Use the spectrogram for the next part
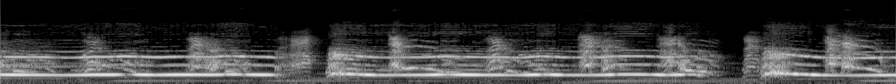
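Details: Two dogs, a malamute and a husky, home alone for the first time, keep up a chorus of sustained howls with sliding, wavering pitch, voices overlapping and restarting several times after short pauses.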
